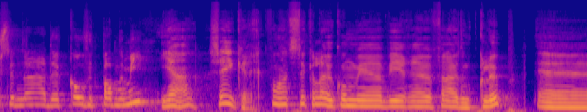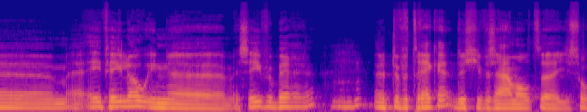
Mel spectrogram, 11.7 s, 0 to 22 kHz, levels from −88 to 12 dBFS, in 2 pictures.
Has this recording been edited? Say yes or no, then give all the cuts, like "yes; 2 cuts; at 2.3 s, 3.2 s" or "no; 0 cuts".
yes; 1 cut; at 5.3 s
